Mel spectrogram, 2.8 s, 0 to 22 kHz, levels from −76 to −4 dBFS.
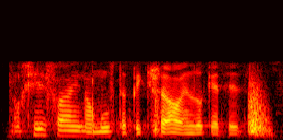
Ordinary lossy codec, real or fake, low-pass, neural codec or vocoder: none; real; 3.6 kHz; none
